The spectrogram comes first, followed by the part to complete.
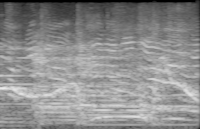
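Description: Live band music with a high voice singing a melody that slides up and down, and the crowd shouting and cheering along.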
